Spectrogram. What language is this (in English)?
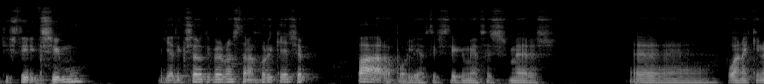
Greek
